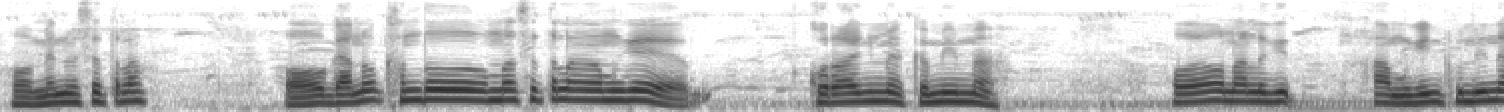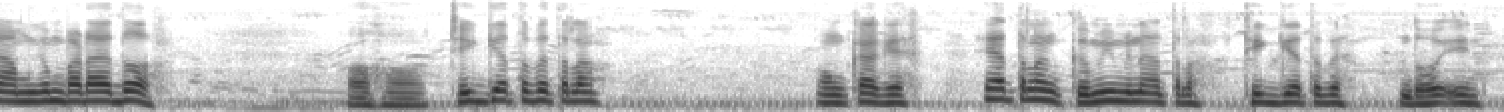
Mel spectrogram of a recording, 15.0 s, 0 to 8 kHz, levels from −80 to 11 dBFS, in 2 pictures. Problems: constant background noise, background conversations at intervals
